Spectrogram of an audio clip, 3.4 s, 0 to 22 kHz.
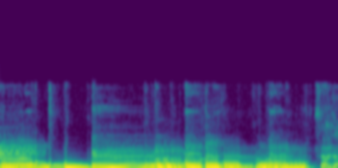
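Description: Electric guitar through a Boss eBand JS-10 with a distorted rock tone plays a short run of chords and riffs, loud and close, trailing off at the end with no voices.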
